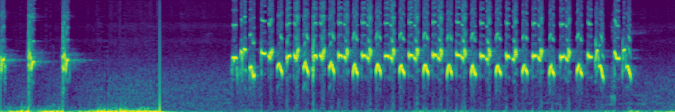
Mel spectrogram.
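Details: Long rapid song of a sooty-headed bulbul, in the local style called ropel panjang, used as a lure to make wild birds respond. Two short chirps and a low rumble come first. Then a fast, even run of repeated falling notes lasts about four seconds.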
